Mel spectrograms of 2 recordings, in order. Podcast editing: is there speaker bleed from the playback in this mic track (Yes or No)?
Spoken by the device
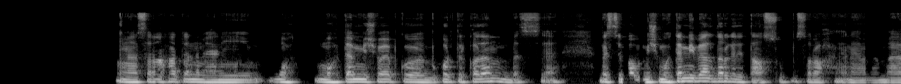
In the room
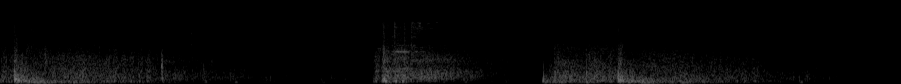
No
